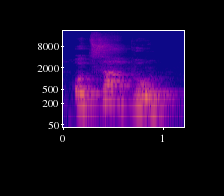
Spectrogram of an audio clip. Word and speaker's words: उत्साहपूर्ण: Utsahpoon, which is pronounced as Utsahpoon, which means very excited, very lively.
